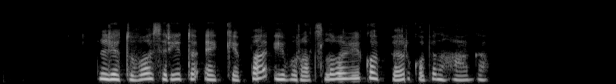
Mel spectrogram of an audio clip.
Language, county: Lithuanian, Utena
